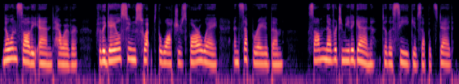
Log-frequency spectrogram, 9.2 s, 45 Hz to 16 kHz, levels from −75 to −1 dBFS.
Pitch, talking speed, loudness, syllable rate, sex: 215 Hz, 195 wpm, -20 LUFS, 5.2 syllables/s, female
